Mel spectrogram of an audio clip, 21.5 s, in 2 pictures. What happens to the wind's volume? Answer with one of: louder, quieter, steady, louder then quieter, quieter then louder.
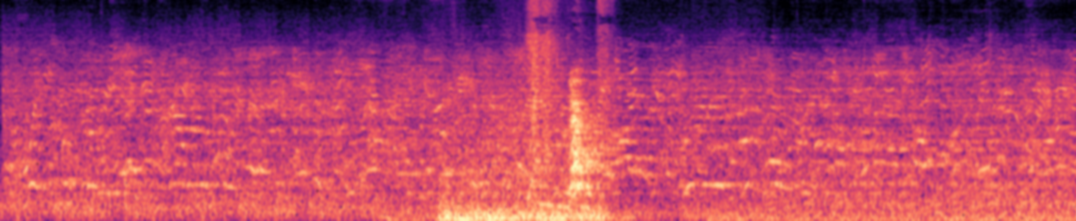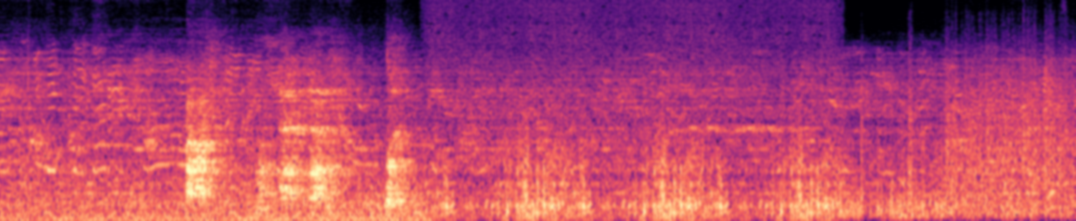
louder.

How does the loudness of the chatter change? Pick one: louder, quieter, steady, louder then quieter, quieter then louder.
quieter.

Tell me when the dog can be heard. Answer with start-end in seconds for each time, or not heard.
4.3-6.2, 12.6-14.9.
